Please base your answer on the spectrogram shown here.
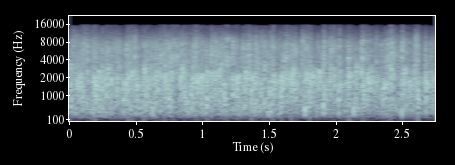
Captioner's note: applause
